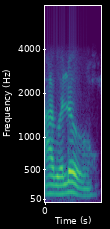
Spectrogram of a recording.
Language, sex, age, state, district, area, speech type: Gujarati, male, 18-30, Gujarat, Surat, rural, conversation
